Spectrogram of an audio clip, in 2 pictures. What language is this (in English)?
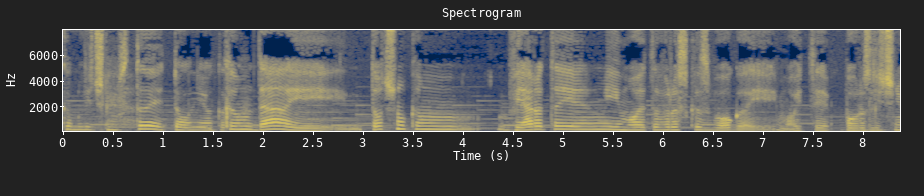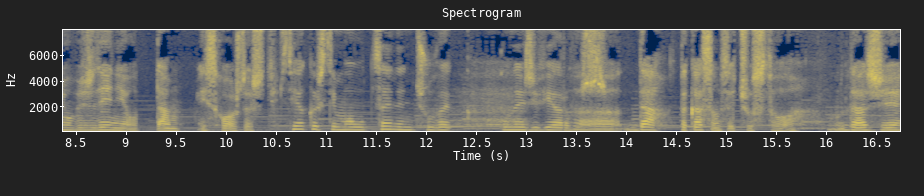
Bulgarian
